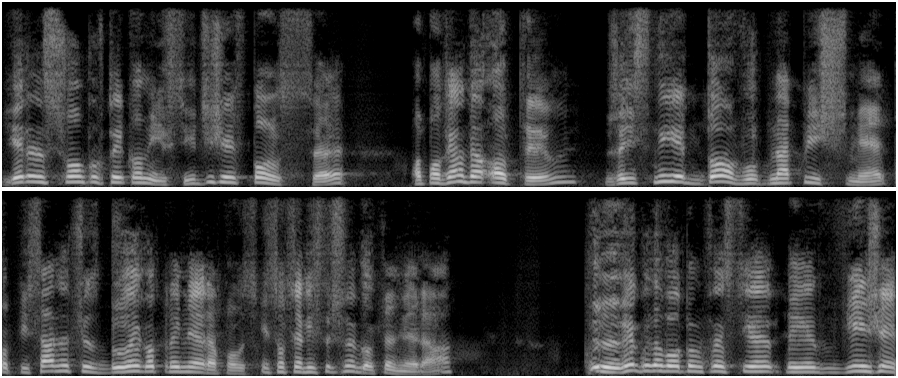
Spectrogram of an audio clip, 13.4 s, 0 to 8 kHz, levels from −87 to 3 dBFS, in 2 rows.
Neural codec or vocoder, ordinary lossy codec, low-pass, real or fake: codec, 16 kHz, 1 kbps, FreqCodec, larger model; none; none; fake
